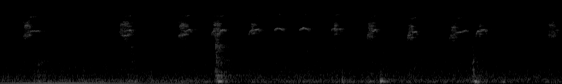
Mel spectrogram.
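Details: Degu making a constant sound: short, high squeaky chirps repeated about every half second, sharp and evenly spaced, with a faint low hum underneath.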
